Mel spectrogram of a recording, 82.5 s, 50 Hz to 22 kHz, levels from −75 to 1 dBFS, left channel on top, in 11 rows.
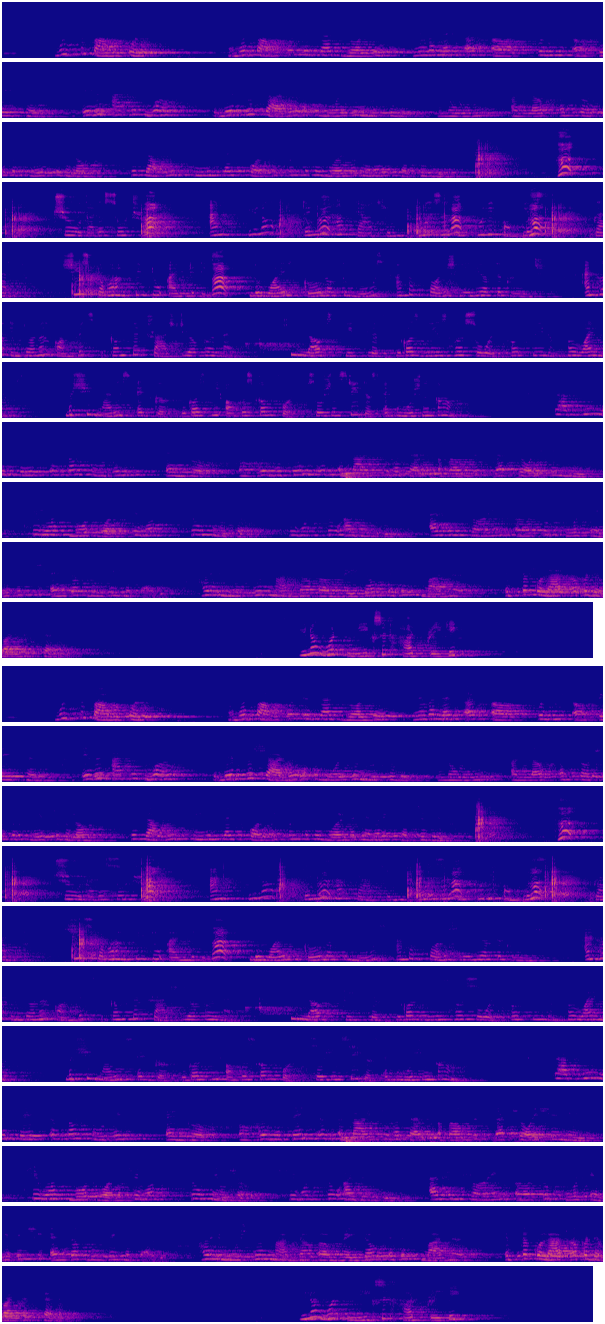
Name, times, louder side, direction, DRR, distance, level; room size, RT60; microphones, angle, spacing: voice 1, 0.7-1.9 2.2-2.3 2.8-4.8 5.1-6.4 6.7-9.7 10.1-12.6 12.9-13.6 13.9-16.2 16.6-20.6 29.9-30.0 40.8-41.2 52.0-54.2 54.6-55.1 55.5-59.9 60.4-62.1 62.4-63.3 63.6-65.0 65.4-69.5 70.1-73.4 73.9-75.9, right 1 dB, 80° right, 2 dB, 7.7 m, -45 dB
sound 1, 20.3-31.2, right 4 dB, 40° right, 3.7 m, -47 dB
sound 2, 22.0-22.2 24.3-24.5 26.5-26.7 28.0-28.3 29.1-29.3 31.4-31.5 32.7-32.9, left 4 dB, 30° left, 1.2 m, -36 dB
voice 2, 23.2-24.5 25.1-25.3 25.6-26.0 26.3-29.3 29.9-30.4 30.8-36.8 37.3-40.5 41.2-45.2 45.9-50.8 56.3-56.4 56.8-57.0 57.5-58.4 59.2-59.4 59.7-59.8 60.4-60.5 78.8-80.9, left 1 dB, 65° left, 8 dB, 3.6 m, -46 dB
26.0 x 22.0 x 7.8 m, 1.3 s
head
